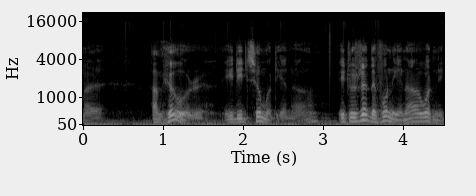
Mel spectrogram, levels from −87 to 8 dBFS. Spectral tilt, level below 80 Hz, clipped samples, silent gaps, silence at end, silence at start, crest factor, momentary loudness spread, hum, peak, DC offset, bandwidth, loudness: -5 dB/octave; -56 dBFS; under 0.1%; none; 0 s; 0 s; 20 dB; 17 LU; 50 Hz at -65 dBFS; -20 dBFS; under 0.1%; 16.5 kHz; -41 LUFS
